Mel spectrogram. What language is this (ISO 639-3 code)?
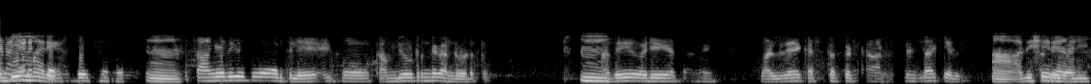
mal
